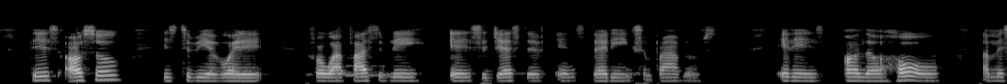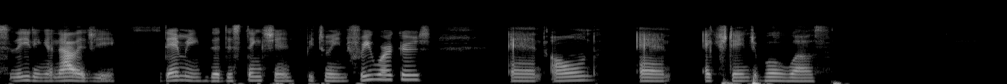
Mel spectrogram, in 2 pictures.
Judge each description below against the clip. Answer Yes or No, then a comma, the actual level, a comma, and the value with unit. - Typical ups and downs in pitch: No, narrow, 1.3 semitones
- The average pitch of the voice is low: No, medium, 165 Hz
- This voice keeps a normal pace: No, slow, 105 wpm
